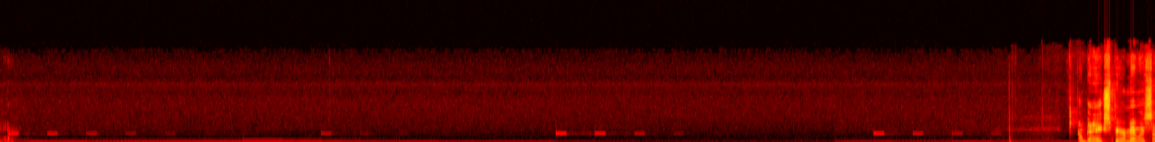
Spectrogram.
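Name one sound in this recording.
Soft, quiet game music plays a slow tune.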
